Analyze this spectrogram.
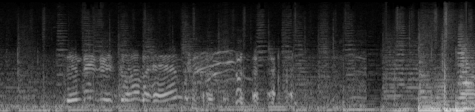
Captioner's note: over the radio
